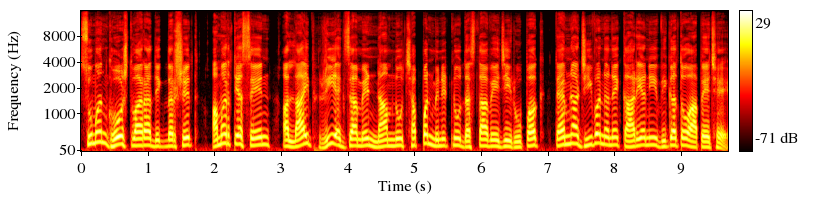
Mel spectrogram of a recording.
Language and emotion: Gujarati, neutral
